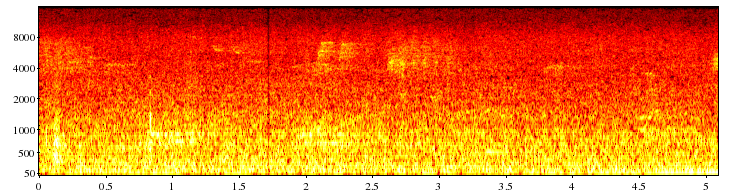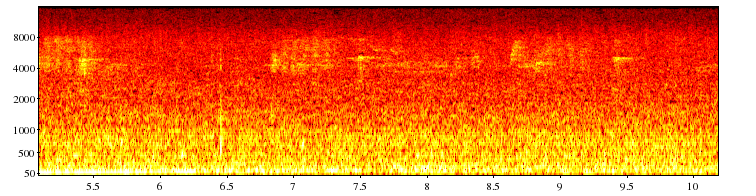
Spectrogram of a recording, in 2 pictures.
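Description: A small waterfall splashes steadily into a pond.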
